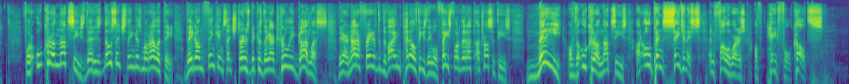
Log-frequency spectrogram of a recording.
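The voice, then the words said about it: Funny put-on accent. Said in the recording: “the funny accent”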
